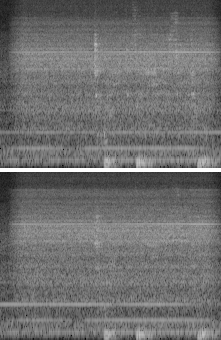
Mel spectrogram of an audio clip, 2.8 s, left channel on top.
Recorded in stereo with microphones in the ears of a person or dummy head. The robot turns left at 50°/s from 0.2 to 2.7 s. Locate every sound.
1.2 s whispering: 35° left (ahead or behind), 6.5 m; by 2.6 s 70° left (ahead or behind), 6.5 m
